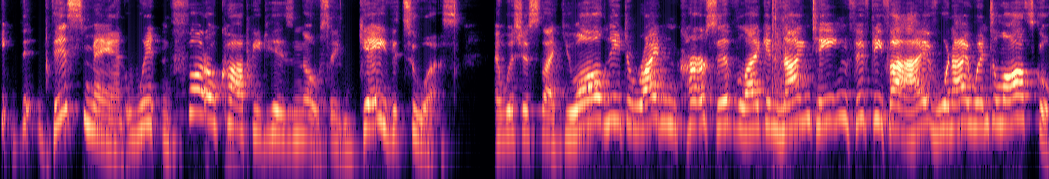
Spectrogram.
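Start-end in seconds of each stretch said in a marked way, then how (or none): 5.6-10.5 put-on raised old-school Boston accent. Imitating the torts class teacher addressing his students, old-school Boston Harvard voice. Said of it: "he had that old school Boston, Harvard voice".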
